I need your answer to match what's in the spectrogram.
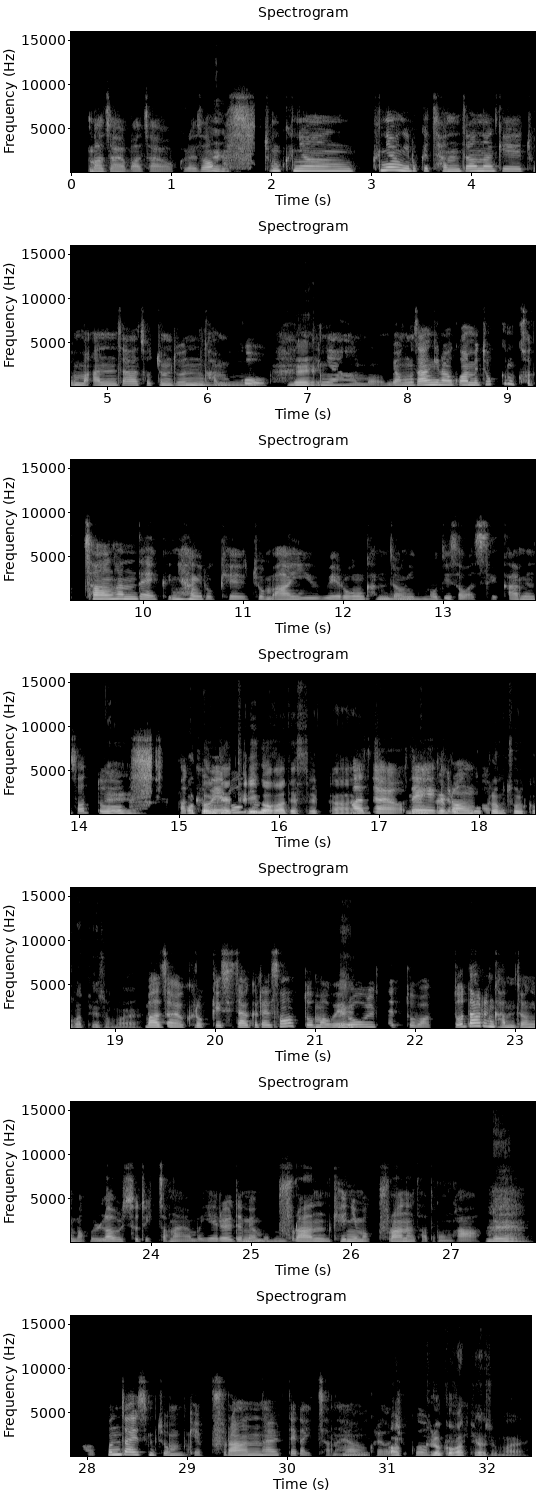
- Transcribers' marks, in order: laughing while speaking: "그냥"
- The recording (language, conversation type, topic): Korean, podcast, 외로움을 느낄 때 보통 어떻게 회복하시나요?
